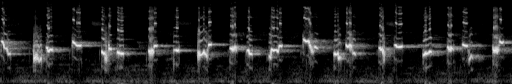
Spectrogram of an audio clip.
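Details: Sooty-headed bulbul delivering a long, fast 'ropel' song as a lure for other bulbuls. Crisp whistled notes slur up and down in quick succession, repeated steadily without a break.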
